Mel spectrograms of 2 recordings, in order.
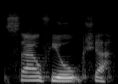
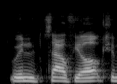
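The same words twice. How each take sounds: First: South Yorkshire said slowly in a thick South Yorkshire accent; broad South Yorkshire accent. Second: Said in the usual way. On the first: Shown as a demonstration. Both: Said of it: "Should be able to tell by the accent".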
